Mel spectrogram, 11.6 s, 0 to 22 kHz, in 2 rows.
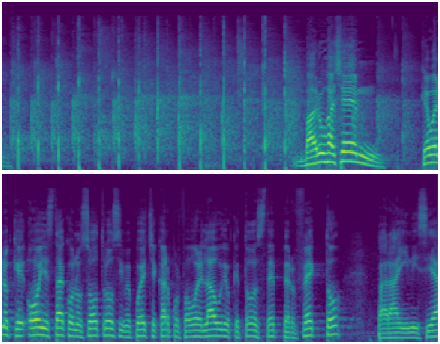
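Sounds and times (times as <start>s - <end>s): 
audience clapping at a Shabbat Torah teaching: 0.0s - 5.8s
speech: 4.0s - 11.6s.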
